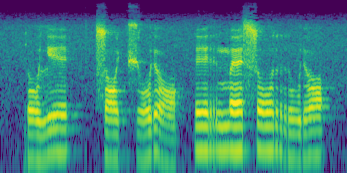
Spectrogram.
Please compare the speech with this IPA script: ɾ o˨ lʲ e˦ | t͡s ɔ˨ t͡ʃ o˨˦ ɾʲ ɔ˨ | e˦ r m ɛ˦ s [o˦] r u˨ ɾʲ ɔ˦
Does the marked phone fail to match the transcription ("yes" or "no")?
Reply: no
